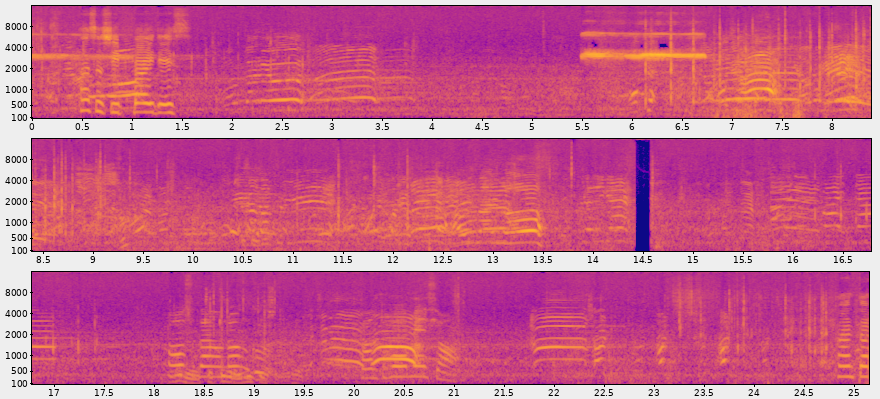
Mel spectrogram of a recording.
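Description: Men and boys shout and call out loudly across an open field.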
